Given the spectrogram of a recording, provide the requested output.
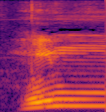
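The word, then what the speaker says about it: hymn: वगैरे ठीक आहे ना याला आपण हिम्न नाही म्हणत हिम न असं म्हणतो का नाही फक्त काय म्हणतो आपण हिम म्हणजे इथे एन सायलेंट आहे इथे डब्ल्यू सायलेंट आहे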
